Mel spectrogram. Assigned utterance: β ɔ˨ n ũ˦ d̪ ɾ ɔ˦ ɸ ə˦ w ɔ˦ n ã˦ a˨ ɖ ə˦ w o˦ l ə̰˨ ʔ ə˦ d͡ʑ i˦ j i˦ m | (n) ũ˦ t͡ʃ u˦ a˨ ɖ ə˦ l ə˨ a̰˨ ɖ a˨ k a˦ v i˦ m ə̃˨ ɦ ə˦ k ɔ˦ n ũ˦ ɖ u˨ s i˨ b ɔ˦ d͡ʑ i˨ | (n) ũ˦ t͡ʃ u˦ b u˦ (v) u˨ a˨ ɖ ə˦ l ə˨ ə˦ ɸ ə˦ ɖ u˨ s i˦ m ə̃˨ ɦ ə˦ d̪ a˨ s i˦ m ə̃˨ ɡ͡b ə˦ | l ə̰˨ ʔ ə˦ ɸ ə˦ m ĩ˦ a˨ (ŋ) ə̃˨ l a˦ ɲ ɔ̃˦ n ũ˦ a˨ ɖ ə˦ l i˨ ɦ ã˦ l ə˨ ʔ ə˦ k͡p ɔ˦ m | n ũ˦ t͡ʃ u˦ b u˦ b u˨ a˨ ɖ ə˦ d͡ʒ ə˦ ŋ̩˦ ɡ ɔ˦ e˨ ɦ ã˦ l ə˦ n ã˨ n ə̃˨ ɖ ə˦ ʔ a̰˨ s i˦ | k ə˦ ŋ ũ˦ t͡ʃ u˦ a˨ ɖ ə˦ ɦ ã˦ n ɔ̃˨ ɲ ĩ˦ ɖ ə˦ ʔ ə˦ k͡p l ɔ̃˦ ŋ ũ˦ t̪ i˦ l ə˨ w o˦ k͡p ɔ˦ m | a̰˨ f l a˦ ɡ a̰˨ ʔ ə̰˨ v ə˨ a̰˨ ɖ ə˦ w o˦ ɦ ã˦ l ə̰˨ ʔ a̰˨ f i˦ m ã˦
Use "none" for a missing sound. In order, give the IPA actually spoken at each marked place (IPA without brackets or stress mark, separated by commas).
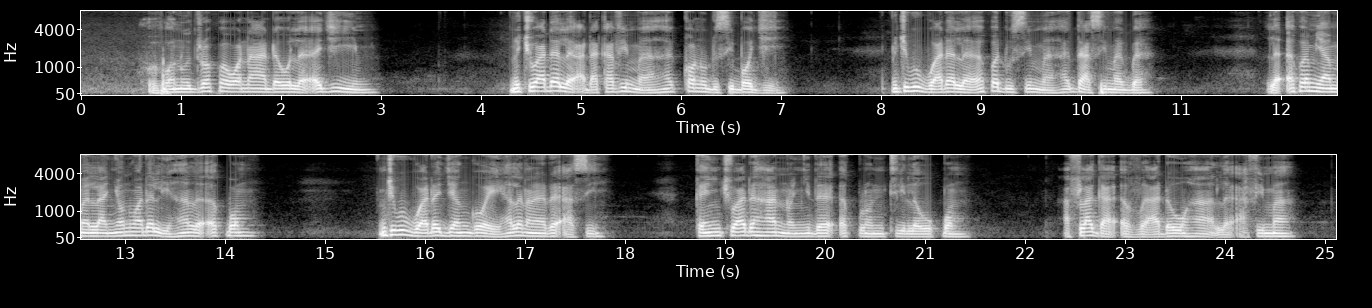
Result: n, n, b, m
